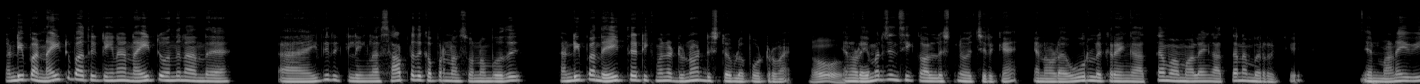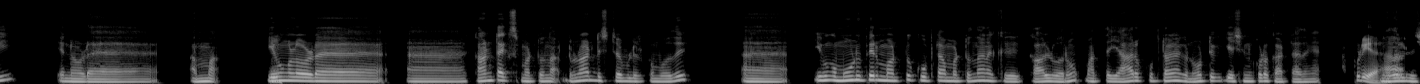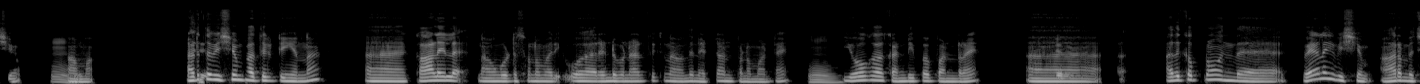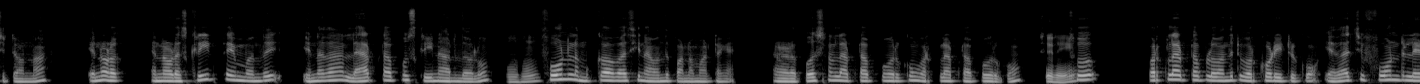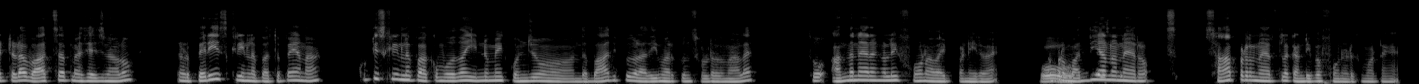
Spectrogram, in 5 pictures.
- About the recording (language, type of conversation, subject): Tamil, podcast, தொலைபேசி பயன்படுத்தும் நேரத்தை குறைக்க நீங்கள் பின்பற்றும் நடைமுறை வழிகள் என்ன?
- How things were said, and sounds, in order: in English: "டூ நாட் டிஸ்டர்ப்ல"; in English: "எமர்ஜென்சி கால் லிஸ்ட்டுன்னு"; drawn out: "என்னோட"; drawn out: "இவுங்களோட"; in English: "கான்டாக்ட்ஸ்"; in English: "டூ நாட் டிஸ்டர்ல"; in English: "நோட்டிஃபிகேஷன்"; drawn out: "அ"; in English: "ஸ்க்ரீன் டைம்"; in English: "பெர்சனல்"; in English: "ஸோ"; in English: "ரிலேட்டடா WhatsApp மெசேஜ்னாலும்"; in English: "சோ"; in English: "அவாய்ட்"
